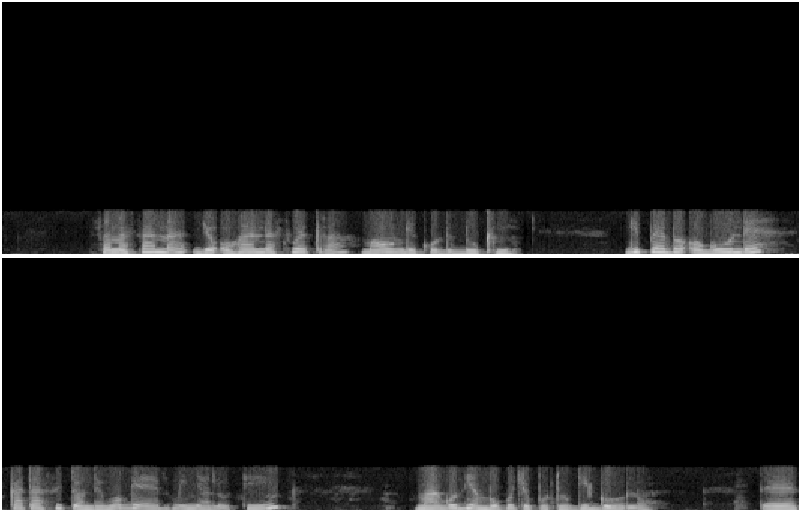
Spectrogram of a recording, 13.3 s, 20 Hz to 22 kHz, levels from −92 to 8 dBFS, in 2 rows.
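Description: From start to finish the speech carries Dialogic VOX ADPCM damage. Everything above about 3.9 kHz is gone, and a gritty hiss rides along with the voice, the sound of coarse 4-bit steps tracking the waveform, which fits a 32 kbps stream.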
